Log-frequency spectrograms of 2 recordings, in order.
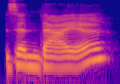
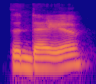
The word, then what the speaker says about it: Zendaya: Nabu D and Ruku Dada Nabu would be zanda Zenda I always I always want to say it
